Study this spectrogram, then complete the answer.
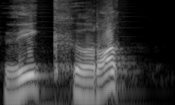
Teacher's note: ditahan dulu baru kemudian dihameskan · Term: sifat hamesnya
